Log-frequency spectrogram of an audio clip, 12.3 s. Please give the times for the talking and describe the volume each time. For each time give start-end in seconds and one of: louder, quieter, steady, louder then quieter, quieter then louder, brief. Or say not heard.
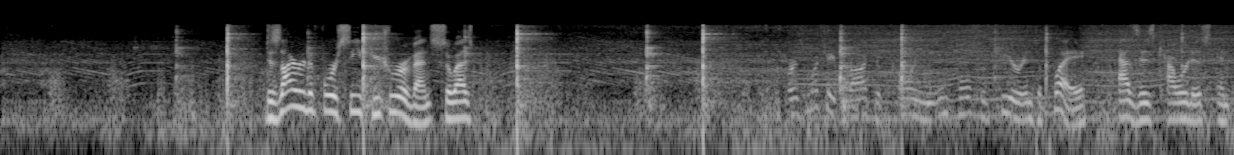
2.5-4.8 brief
7.8-12.2 louder.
